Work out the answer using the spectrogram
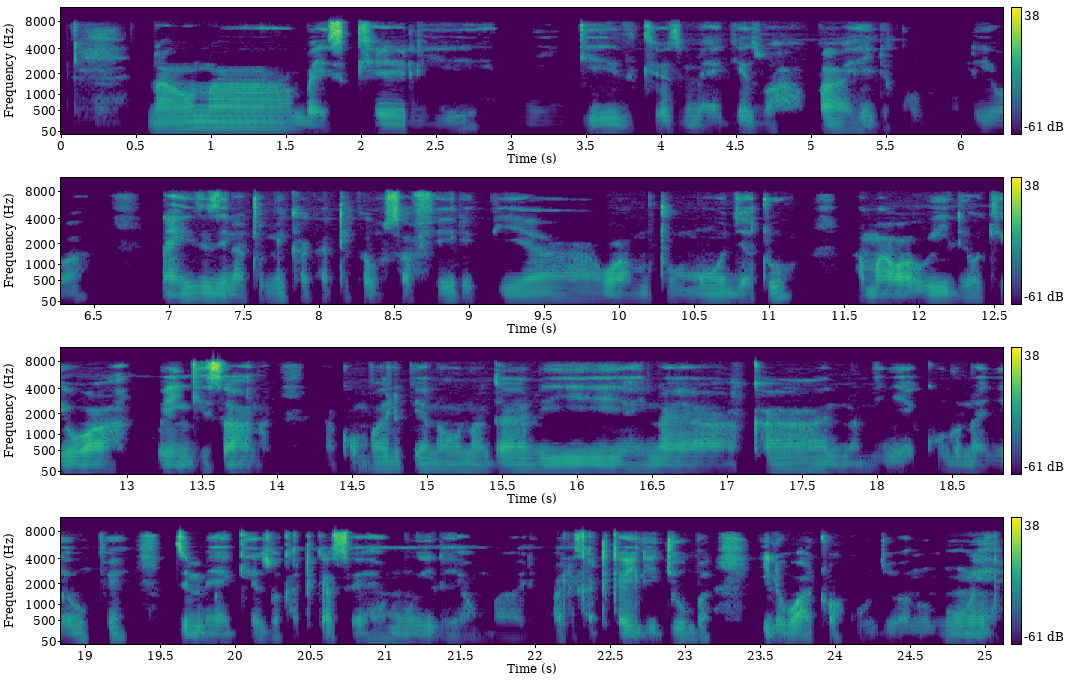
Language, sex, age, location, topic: Swahili, male, 25-35, Nairobi, finance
